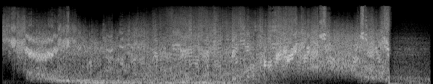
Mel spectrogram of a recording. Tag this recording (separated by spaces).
ambient glitch sound-design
